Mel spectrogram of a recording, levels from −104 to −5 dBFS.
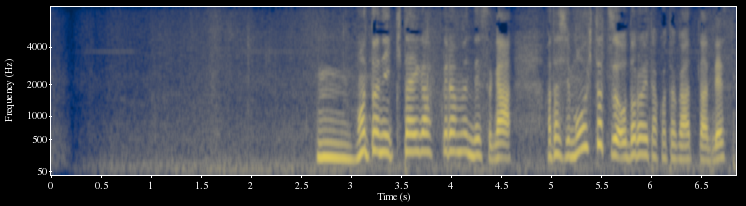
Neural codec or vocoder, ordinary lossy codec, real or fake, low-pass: none; none; real; none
